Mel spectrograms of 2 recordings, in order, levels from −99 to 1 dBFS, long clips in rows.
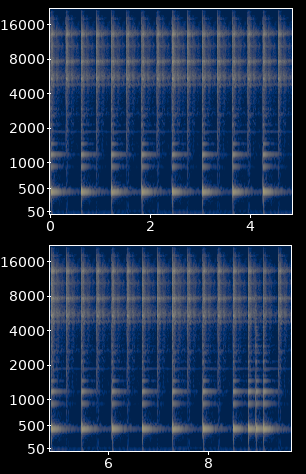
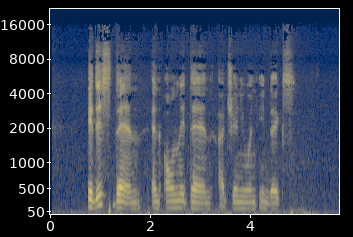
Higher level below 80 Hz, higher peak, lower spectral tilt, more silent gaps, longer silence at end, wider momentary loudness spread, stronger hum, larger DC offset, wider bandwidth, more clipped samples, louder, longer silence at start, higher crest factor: second, -86 dBFS vs -52 dBFS; second, -18 dBFS vs -2 dBFS; second, 2.5 dB/octave vs -2 dB/octave; neither; second, 0 s vs 0.65 s; second, 6 LU vs 16 LU; neither; neither; first, over 20 kHz vs 16.5 kHz; neither; second, -39 LUFS vs -23 LUFS; second, 0 s vs 0.75 s; about the same, 24 dB vs 24 dB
